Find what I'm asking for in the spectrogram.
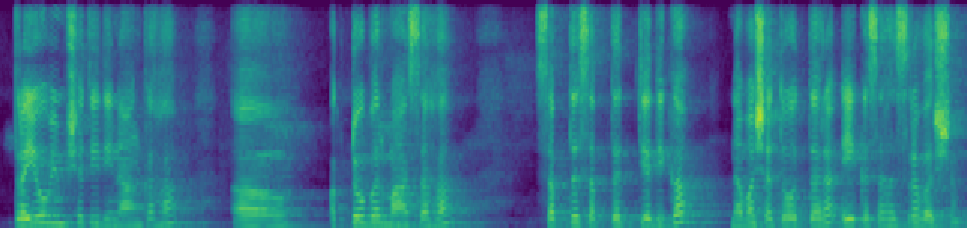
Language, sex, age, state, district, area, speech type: Sanskrit, female, 30-45, Karnataka, Udupi, urban, spontaneous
